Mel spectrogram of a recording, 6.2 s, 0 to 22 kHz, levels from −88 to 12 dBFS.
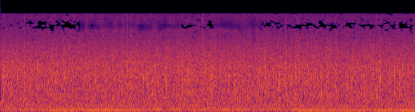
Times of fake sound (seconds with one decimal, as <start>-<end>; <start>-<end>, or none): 1.2-2.7; 3.2-3.9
